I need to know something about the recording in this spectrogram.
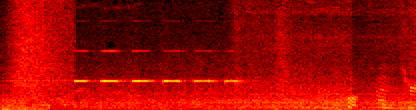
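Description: A shuttle bus's electronic warning beeper: a run of quick high beeps, about four a second, lasting under two seconds, over a steady hum of traffic and people.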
